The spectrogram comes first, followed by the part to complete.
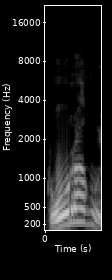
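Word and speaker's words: ρ: 그래서 이제 요걸 이제 뭐냐 그러면 로라고 읽어요. 로. P가 아닙니다. 로.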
